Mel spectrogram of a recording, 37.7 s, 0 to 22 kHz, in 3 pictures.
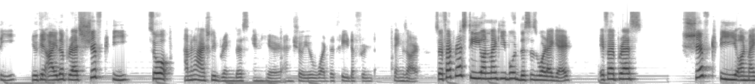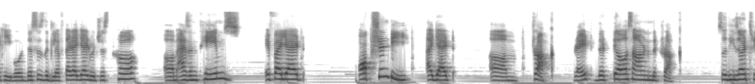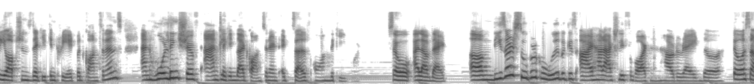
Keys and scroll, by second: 0.3 BackSpace, 0.8 shift+t, 1.9 BackSpace, 2.5 Escape, 6.4 t, 7.0 Escape, 7.8 Escape, 11.4 shift+t, 11.8 Escape, 18.5 alt+t, 18.9 Escape.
